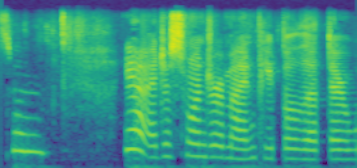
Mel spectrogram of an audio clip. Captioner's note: voiceover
